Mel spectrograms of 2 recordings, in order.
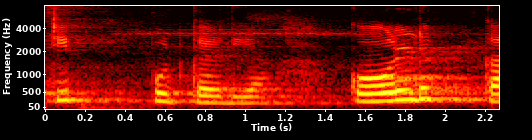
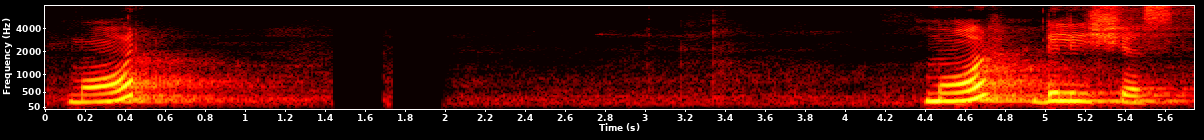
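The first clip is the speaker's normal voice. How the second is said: slow spelled-out phrase; much slower than usual. Shown as a demonstration. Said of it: "यहाँ पर क्या है?".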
